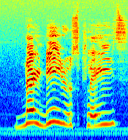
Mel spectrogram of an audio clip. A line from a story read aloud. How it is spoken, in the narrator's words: she whimpered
